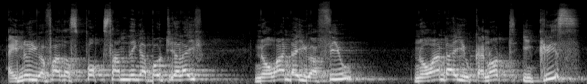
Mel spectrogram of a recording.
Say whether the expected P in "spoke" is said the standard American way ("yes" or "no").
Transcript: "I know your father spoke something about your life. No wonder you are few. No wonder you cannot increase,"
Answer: yes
